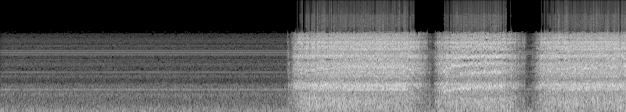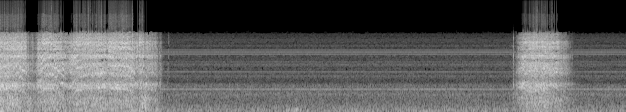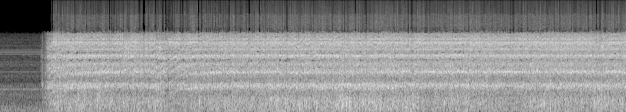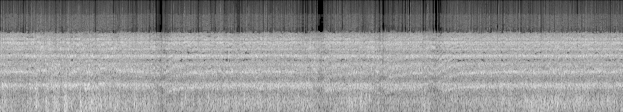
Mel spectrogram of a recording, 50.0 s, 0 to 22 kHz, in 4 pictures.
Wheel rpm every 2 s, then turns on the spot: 0, 0, 0, 170, 130, 120, 150, 160, 0, 0, 0, 40, 10, 180, 200, 230, 240, 230, 230, 240, 200, 230, 200, 210, 230.
none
